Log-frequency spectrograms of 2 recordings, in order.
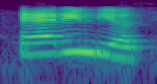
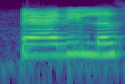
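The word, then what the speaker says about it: perilous: Next पर आते हैं पेरिलियस, पेरिलायस, पेरिलस, पेरिलस होगा इसका सही प्रोनाउंसिएशन, पेरिलस।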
